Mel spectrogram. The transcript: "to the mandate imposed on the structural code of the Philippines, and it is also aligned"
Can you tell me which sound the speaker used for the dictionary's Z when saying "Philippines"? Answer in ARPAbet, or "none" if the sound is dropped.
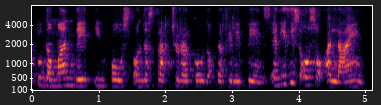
S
